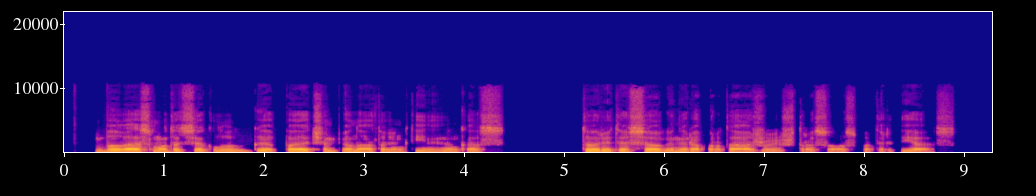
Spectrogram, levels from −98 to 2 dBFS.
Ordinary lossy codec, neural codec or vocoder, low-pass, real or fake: MP3, 64 kbps; vocoder, 44.1 kHz, 128 mel bands every 512 samples, BigVGAN v2; 10.8 kHz; fake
